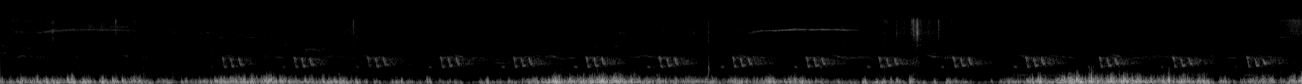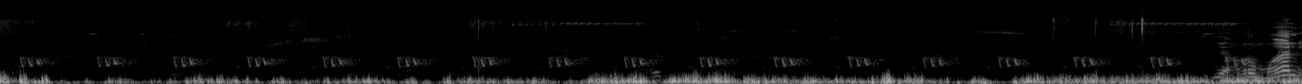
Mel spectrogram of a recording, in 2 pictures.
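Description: Leaves and branches rustle as a man pushes through dense bushes.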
